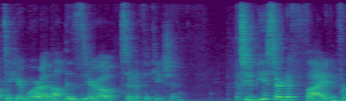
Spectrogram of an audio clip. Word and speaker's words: Xero: Another very common one is Xero, spelled with an X.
